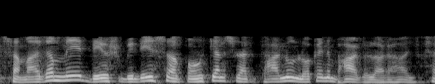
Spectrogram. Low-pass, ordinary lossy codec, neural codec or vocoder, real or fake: 3.6 kHz; MP3, 24 kbps; codec, 16 kHz, 2 kbps, X-Codec, WavLM features, trained on Multilingual LibriSpeech; fake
